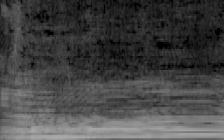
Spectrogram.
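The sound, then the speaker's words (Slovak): A single loud cow moo that rises in pitch at the start and then holds a long, steady, droning tone for about two seconds, with no other sounds around it. “Čiže sme prišli na to, že kravička nám dáva o mnoho viac ako mliečko a mesko.”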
